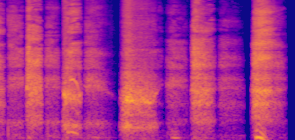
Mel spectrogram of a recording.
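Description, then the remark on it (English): A storyteller's voice imitates a lion lying on the ground panting hard: a rapid series of loud, breathy huffs and puffs, with no words spoken. “He caught up with Lion, laying on the ground, panting and blowing and puffing hard.”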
